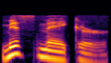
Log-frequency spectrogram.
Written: mythmaker

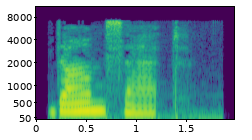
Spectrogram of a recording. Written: domsat

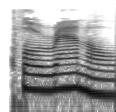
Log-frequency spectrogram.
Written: chloranil

